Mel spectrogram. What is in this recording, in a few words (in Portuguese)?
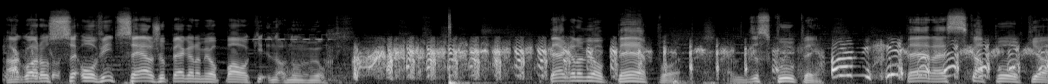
gafe radiofonica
